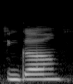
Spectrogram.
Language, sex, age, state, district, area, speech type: Telugu, female, 18-30, Telangana, Narayanpet, rural, spontaneous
